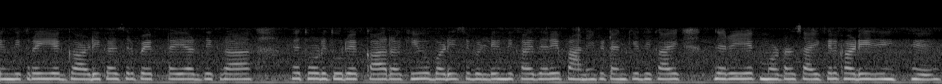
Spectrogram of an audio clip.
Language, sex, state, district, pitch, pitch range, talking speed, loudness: Hindi, female, Maharashtra, Nagpur, 245 Hz, 245-255 Hz, 215 wpm, -27 LUFS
